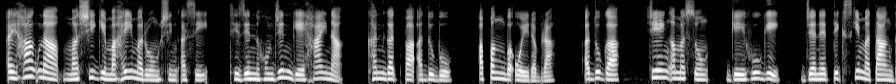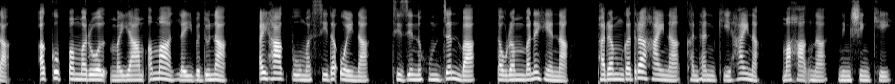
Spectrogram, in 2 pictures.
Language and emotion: Manipuri, neutral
